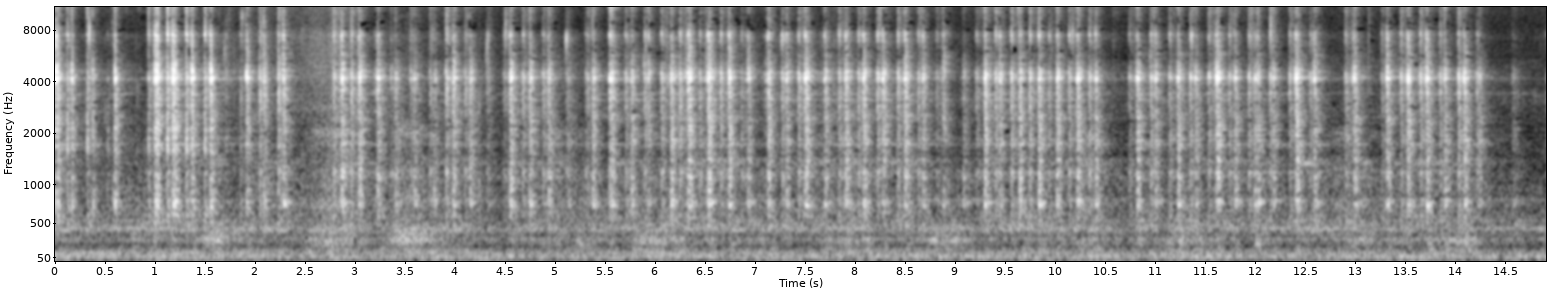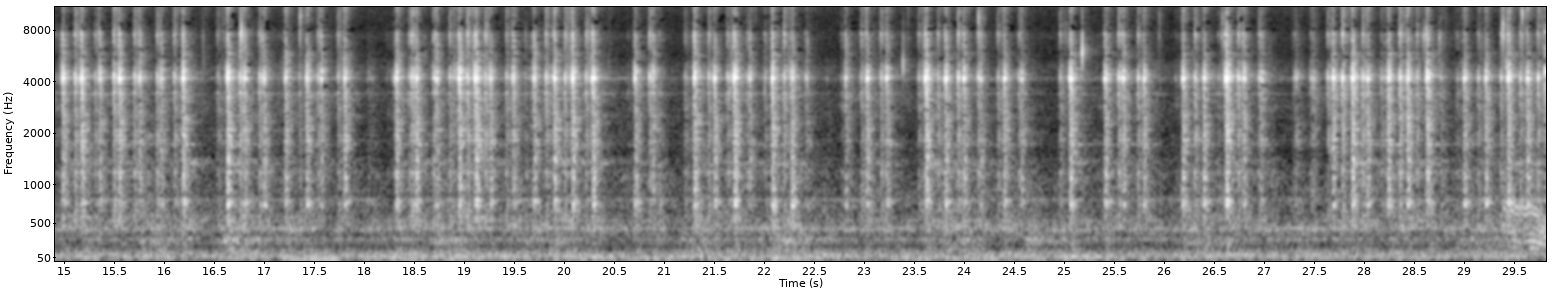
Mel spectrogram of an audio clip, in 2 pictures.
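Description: Pet rat drinking from the metal sipper tube of a cage water bottle: fast, light clicking of tongue and teeth on the spout, in long runs with a few short breaks.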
